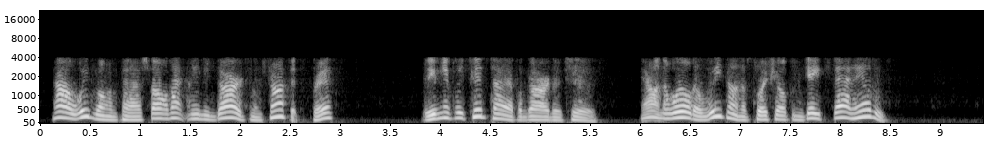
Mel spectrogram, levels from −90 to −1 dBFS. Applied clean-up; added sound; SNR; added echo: neural mask model DeepFilterNet 3.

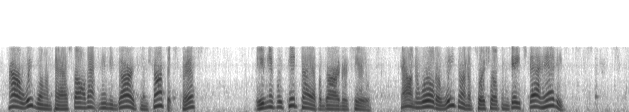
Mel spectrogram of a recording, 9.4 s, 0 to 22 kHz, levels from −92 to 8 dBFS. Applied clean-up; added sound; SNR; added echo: neural separator model SepFormer DNS4.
